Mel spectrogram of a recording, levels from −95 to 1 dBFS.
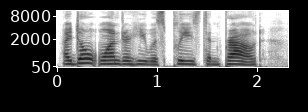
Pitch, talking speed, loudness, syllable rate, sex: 195 Hz, 210 wpm, -19 LUFS, 5.0 syllables/s, female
